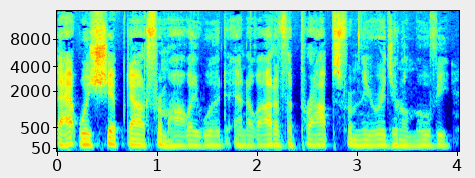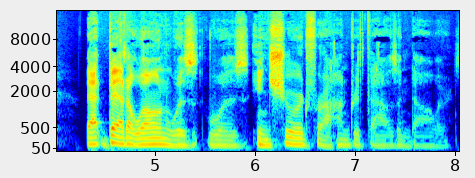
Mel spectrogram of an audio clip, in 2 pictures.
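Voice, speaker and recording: A man with an American accent speaks at a fairly quick pace in a fairly low, somewhat breathy voice with fairly even intonation. The recording is very clean, with a silent background. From US West Coast, Los Angeles. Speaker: film director and writer. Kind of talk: casual chat. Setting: studio.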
